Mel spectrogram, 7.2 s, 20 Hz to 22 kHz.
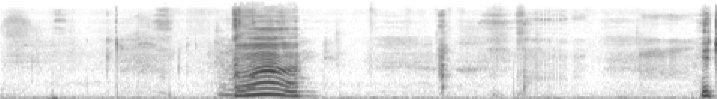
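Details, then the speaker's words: A 3-month-old infant gives a brief cooing whine, with short, abrupt hiccup catches about every three seconds in a quiet room: infant hiccups. "हिचकी आ रही है। हिचकी परेशान कर रही है।"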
